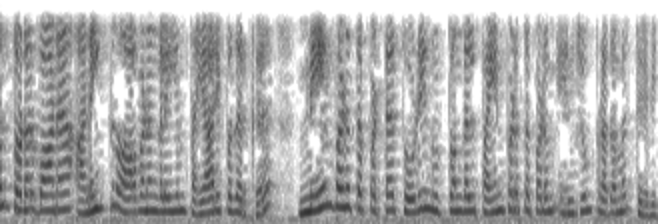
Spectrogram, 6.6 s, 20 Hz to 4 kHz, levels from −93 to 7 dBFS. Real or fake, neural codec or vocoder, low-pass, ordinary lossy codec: fake; vocoder, 22.05 kHz, 80 mel bands, Vocos; 3.6 kHz; none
